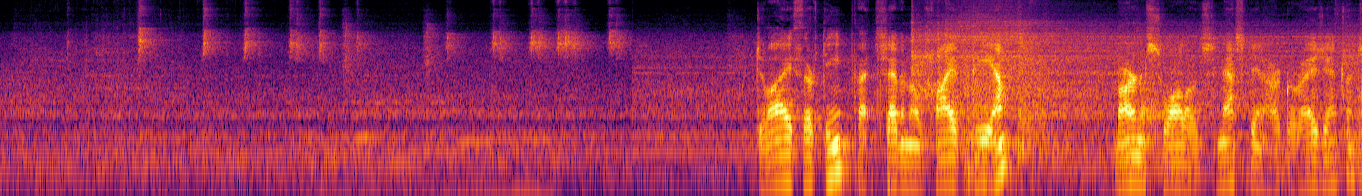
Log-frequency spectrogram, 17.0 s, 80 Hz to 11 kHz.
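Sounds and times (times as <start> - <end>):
swallows chirping: 1.6 - 4.7, 5.4 - 7.9.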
